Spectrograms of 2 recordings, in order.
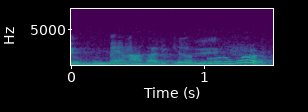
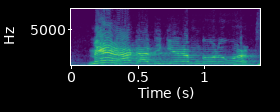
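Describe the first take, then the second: First: A soft, laughing mock grumble; a muttered excuse with a chuckle in it; half-laughing whiny excuse; lazy excuse. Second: A loud, fast, mocking whine; hammed-up lazy excuse; mock complaint. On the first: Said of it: "I don't expect you to say". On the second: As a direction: throw the excuse back loud and quick to mock it. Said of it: "quoted excuse again".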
